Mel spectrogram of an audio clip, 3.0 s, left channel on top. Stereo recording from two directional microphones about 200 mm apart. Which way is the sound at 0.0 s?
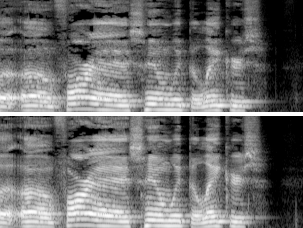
25° right (ahead or behind).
